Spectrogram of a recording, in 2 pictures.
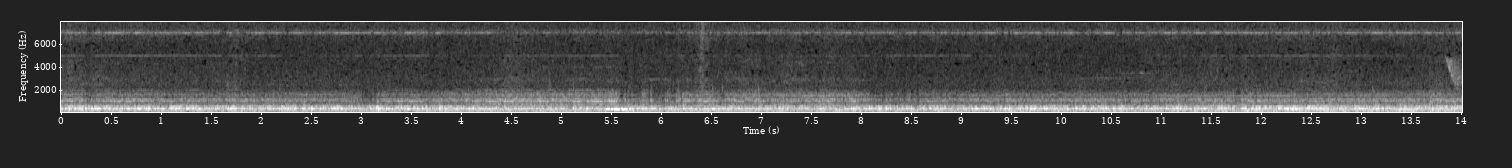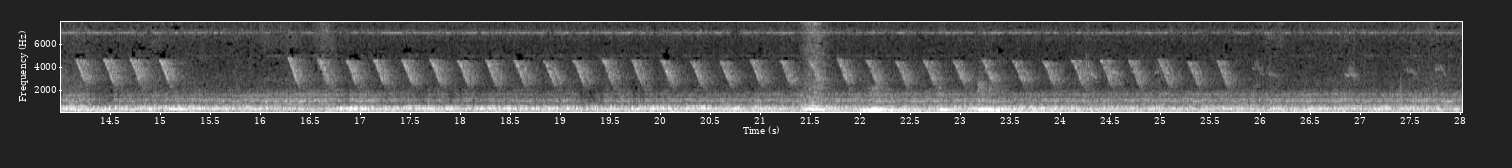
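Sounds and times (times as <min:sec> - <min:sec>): low background hum: 0:00.0 - 0:28.0
bird chirping: 0:13.8 - 0:15.4, 0:16.2 - 0:28.0.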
